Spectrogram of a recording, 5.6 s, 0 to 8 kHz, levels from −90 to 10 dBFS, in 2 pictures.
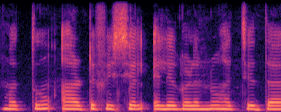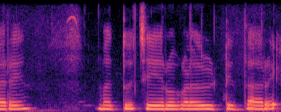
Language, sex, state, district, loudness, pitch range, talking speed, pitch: Kannada, female, Karnataka, Bidar, -16 LUFS, 245-260 Hz, 75 wpm, 250 Hz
